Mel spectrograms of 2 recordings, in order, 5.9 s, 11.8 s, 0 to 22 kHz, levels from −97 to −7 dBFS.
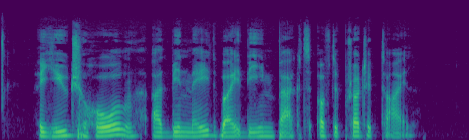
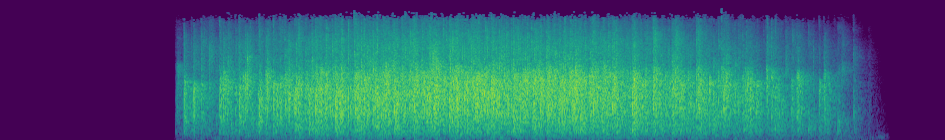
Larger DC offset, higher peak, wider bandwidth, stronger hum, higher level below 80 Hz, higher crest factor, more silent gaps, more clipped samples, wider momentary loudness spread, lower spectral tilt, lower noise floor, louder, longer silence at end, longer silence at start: neither; second, -16 dBFS vs -4 dBFS; second, 12.5 kHz vs 15.5 kHz; neither; about the same, -68 dBFS vs -64 dBFS; about the same, 20 dB vs 18 dB; neither; neither; second, 10 LU vs 13 LU; first, -5.5 dB/octave vs 0 dB/octave; first, -84 dBFS vs -53 dBFS; second, -36 LUFS vs -19 LUFS; second, 0.7 s vs 1.25 s; second, 0.5 s vs 2.2 s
